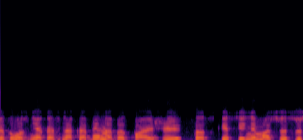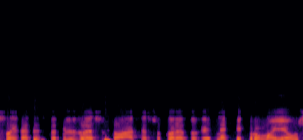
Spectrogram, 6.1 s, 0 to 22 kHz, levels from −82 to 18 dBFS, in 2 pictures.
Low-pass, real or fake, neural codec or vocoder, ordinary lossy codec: 7.2 kHz; real; none; Opus, 24 kbps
